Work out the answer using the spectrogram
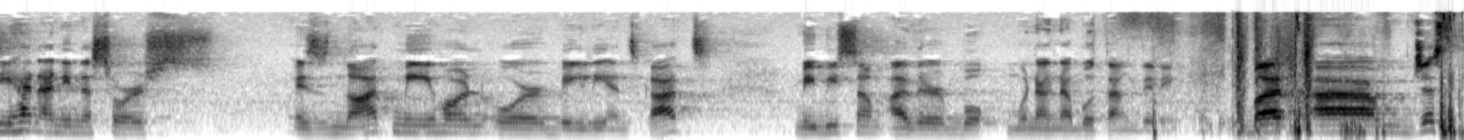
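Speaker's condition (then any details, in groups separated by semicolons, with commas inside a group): No condition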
